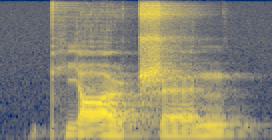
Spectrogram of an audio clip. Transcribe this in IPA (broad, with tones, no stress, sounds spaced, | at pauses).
pʰ j ɑ˥˩ ʊ̯ ʈ͡ʂ ə˧˥ n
